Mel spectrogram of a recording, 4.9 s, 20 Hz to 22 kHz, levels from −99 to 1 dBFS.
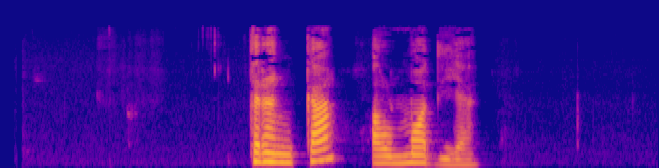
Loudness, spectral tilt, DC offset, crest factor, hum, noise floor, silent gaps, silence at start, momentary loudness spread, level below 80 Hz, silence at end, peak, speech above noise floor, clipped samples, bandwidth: -20 LUFS; -5.5 dB/octave; under 0.1%; 24 dB; none; -78 dBFS; none; 1.85 s; 14 LU; -74 dBFS; 1.4 s; 0 dBFS; 59 dB; under 0.1%; 11.5 kHz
